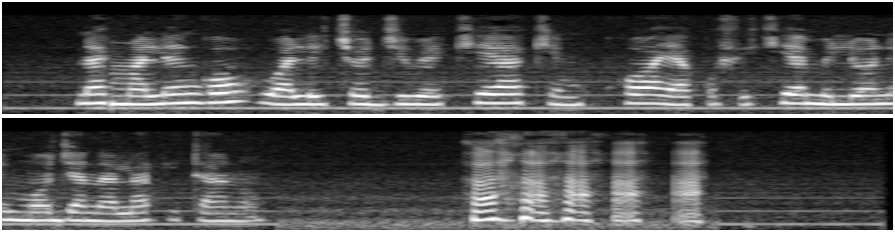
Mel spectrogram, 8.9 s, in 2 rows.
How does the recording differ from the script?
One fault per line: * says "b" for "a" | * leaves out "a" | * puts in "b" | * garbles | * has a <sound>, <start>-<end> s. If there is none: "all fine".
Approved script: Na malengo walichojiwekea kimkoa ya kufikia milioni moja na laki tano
* has a laugh, 6.8-8.0 s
